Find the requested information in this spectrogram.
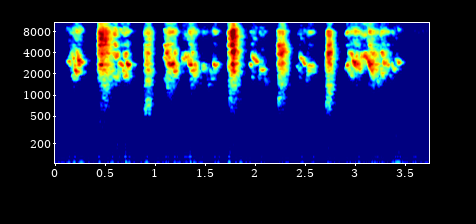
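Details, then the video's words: A pet budgerigar coughs among quick harsh bursts and high chirping notes, about a dozen short sounds packed into under four seconds. "Muhabbet kuşu çimen öksürüyor"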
